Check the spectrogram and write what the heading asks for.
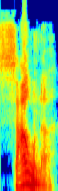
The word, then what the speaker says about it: sauna: I'm like where's Finland and it's it's actually pronounced SAA that's weird and uh and you you are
